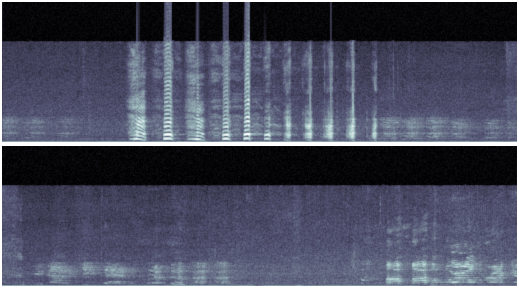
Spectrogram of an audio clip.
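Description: A man laughing in a run of quick, loud bursts, then further laughing and talk, over a steady low hum.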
